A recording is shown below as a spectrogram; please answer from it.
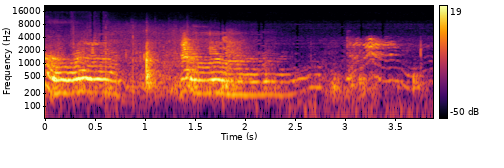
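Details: Cocker spaniel puppies of a litter playing in a ball pit, giving drawn-out, high, tonal whines and short squeaky yelps, one after another, over soft rustling and faint voices.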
